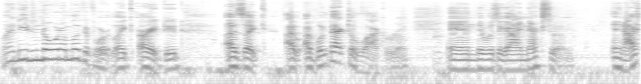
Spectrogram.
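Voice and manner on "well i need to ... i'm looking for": high, dopey mock voice of a useless desk clerk; mocking the office guy who can't help; clueless clerk impression. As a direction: play him dim and whiny, much higher. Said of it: "and he's like".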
